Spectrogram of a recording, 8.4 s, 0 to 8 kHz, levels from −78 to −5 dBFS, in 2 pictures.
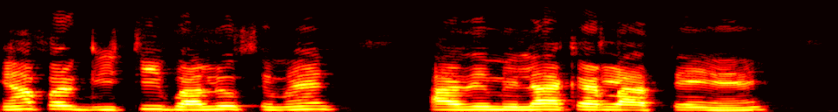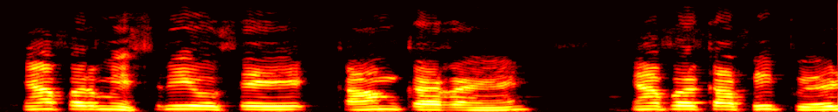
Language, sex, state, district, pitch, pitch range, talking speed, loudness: Hindi, male, Bihar, Saran, 210 Hz, 195-225 Hz, 170 wpm, -15 LUFS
